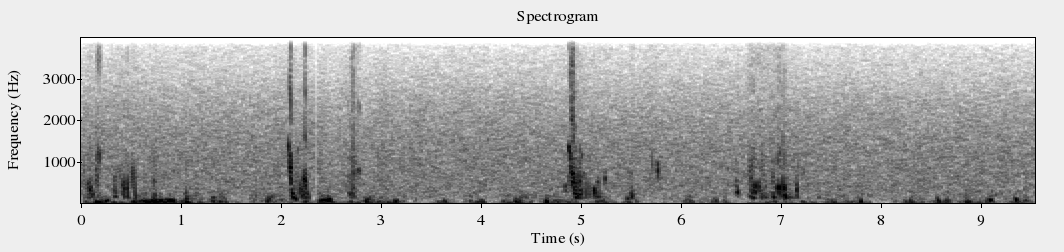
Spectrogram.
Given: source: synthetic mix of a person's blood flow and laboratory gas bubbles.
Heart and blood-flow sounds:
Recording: Doppler ultrasound of blood flow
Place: precordium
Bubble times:
0.01-0.21 s: bubbles
0.29-0.58 s: bubbles
2.04-2.31 s: bubbles
2.66-2.81 s: bubbles
4.81-5.27 s: bubbles
5.48-5.55 s: bubbles
5.67-5.81 s: bubbles
6.54-6.61 s: bubbles
6.66-7.21 s: bubbles
From the record:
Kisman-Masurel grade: 233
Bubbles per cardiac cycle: several, 3 to 8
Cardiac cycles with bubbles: 50 to 99%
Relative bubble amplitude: loud (0.450 to 0.775)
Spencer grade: 3 (all of the cardiac periods contain showers or single bubble signals, but not dominating or overriding the cardiac motion signals)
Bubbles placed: anywhere in the cardiac cycle

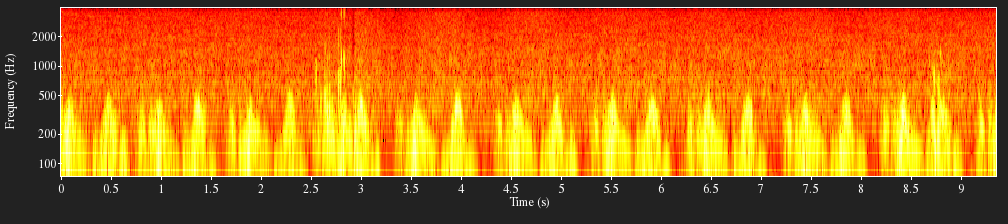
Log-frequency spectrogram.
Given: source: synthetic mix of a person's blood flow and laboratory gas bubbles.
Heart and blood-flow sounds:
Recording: Doppler ultrasound of blood flow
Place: precordium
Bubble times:
2.51-2.87 s: bubbles
2.90-3.00 s: bubbles
8.68-8.85 s: bubbles
From the record:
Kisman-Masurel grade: 122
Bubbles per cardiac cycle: 1 to 2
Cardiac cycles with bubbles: 10 to 50%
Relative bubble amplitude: moderate (0.250 to 0.450)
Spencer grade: 2 (many but less than half of the cardiac periods contain bubble signals, singularly or in groups)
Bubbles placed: anywhere in the cardiac cycle

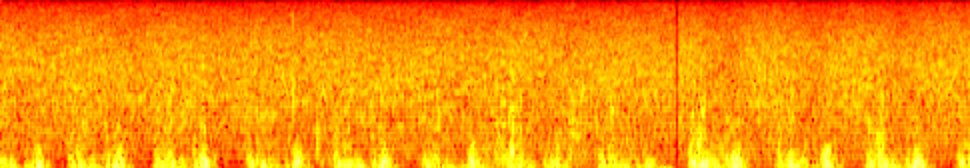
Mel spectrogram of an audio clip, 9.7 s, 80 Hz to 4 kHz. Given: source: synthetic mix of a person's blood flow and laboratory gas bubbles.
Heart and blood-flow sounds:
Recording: Doppler ultrasound of blood flow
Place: precordium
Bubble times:
2.88-2.96 s: bubbles
3.11-3.35 s: bubbles
9.67-9.70 s: bubbles
From the record:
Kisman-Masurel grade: 121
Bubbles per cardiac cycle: 1 to 2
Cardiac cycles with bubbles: 10 to 50%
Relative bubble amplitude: barely perceptible (0.100 to 0.250)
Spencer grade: 2 (many but less than half of the cardiac periods contain bubble signals, singularly or in groups)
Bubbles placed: anywhere in the cardiac cycle

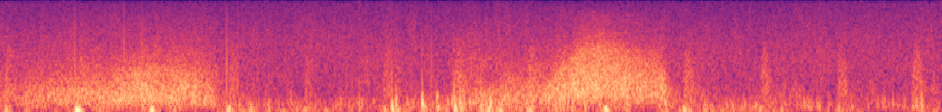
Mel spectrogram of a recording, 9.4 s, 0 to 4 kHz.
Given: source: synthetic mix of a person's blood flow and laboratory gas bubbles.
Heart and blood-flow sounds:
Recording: Doppler ultrasound of blood flow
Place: subclavian vein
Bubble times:
no bubbles
From the record:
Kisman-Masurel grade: 000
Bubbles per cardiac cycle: 0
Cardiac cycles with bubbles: 0%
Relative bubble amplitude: no bubbles discernible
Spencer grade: 0 (complete lack of bubble signals)

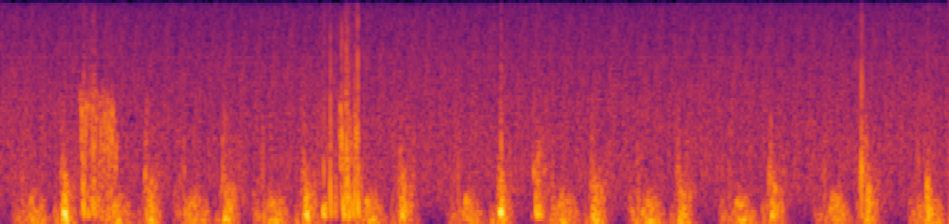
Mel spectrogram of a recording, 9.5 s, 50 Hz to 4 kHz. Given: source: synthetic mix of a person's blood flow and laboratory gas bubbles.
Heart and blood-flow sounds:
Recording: Doppler ultrasound of blood flow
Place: precordium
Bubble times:
0.79-1.19 s: bubbles
3.19-3.63 s: bubbles
5.31-5.48 s: bubbles
8.59-8.71 s: bubbles
9.25-9.35 s: bubbles
From the record:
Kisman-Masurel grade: 122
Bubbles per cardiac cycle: 1 to 2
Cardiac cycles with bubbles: 10 to 50%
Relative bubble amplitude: moderate (0.250 to 0.450)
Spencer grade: 2 (many but less than half of the cardiac periods contain bubble signals, singularly or in groups)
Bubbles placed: anywhere in the cardiac cycle

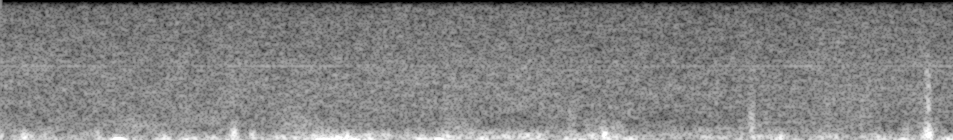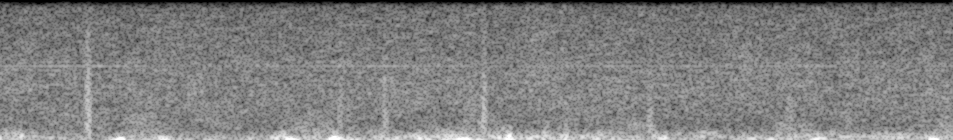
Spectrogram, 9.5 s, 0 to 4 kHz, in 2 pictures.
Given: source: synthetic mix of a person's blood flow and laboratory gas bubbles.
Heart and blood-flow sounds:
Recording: Doppler ultrasound of blood flow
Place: subclavian vein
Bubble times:
no bubbles
From the record:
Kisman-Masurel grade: 000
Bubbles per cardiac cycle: 0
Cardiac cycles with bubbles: 0%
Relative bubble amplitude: no bubbles discernible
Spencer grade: 0 (complete lack of bubble signals)

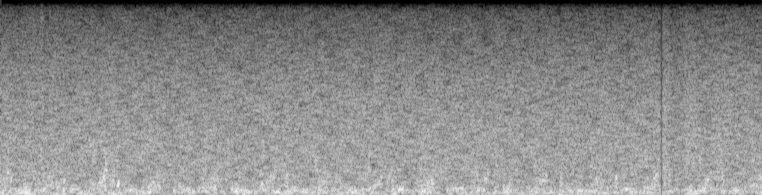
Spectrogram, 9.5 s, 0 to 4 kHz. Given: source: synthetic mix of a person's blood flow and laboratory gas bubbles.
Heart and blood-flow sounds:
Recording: Doppler ultrasound of blood flow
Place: precordium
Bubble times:
0.35-0.92 s: bubbles
1.04-1.18 s: bubbles
From the record:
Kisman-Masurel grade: 211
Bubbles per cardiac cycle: several, 3 to 8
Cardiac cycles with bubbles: 1 to 10%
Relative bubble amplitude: barely perceptible (0.100 to 0.250)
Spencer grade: 1 (occasional bubble signal discernible with the cardiac motion signal, with majority of cardiac periods free of bubbles)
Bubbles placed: anywhere in the cardiac cycle

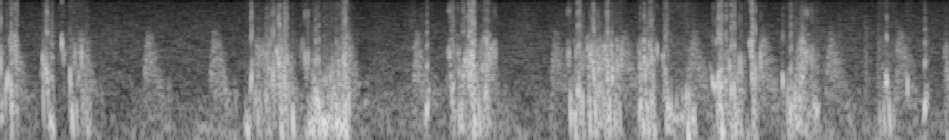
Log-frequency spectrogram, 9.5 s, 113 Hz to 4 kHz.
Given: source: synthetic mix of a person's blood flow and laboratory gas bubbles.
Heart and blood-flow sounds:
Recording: Doppler ultrasound of blood flow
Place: subclavian vein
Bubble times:
0.00-0.20 s: bubbles
0.40-0.92 s: bubbles
2.44-3.54 s: bubbles
4.22-4.32 s: bubbles
4.46-4.97 s: bubbles
5.66-6.27 s: bubbles
6.35-6.98 s: bubbles
7.09-7.67 s: bubbles
7.79-8.21 s: bubbles
8.77-8.98 s: bubbles
9.04-9.12 s: bubbles
9.22-9.33 s: bubbles
9.43-9.50 s: bubbles
From the record:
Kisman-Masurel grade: 333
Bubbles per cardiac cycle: rolling drumbeat, 9 or more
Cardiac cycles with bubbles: 50 to 99%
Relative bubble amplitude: loud (0.450 to 0.775)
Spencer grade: 3 (all of the cardiac periods contain showers or single bubble signals, but not dominating or overriding the cardiac motion signals)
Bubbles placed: anywhere in the cardiac cycle

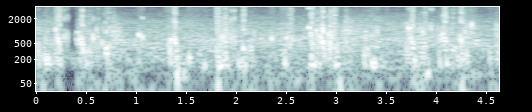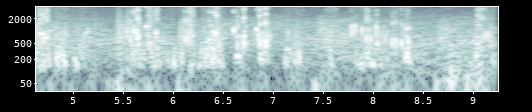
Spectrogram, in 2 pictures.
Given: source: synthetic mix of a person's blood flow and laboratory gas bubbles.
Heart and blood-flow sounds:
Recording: Doppler ultrasound of blood flow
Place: subclavian vein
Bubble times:
0.03-0.81 s: bubbles
1.03-1.15 s: bubbles
1.33-1.50 s: bubbles
1.54-2.27 s: bubbles
2.37-2.45 s: bubbles
2.49-2.64 s: bubbles
2.74-3.56 s: bubbles
3.71-4.47 s: bubbles
4.56-5.22 s: bubbles
5.56-6.57 s: bubbles
6.62-6.81 s: bubbles
6.84-7.04 s: bubbles
7.13-7.36 s: bubbles
7.56-7.68 s: bubbles
7.79-8.46 s: bubbles
9.04-9.26 s: bubbles
From the record:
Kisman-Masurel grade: 444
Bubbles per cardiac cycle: continuous sound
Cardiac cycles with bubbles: 100%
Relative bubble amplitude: maximal (0.775 to 0.999)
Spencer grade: 4 (maximum detectable bubble signal sounding continuously throughout systole and diastole of every cardiac period, and overriding the amplitude of the normal cardiac signals)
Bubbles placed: anywhere in the cardiac cycle

